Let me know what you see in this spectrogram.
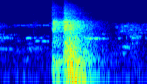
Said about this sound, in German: Ich muss mal ganz kurz die Tür zumachen, weil das ist eine Sache, die muss auch nicht jeder hören.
